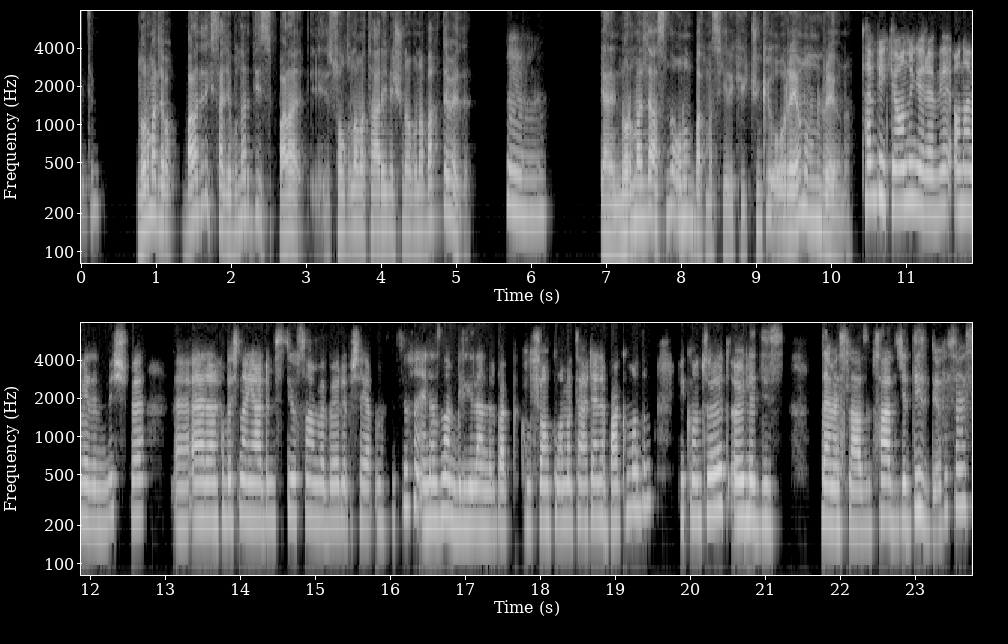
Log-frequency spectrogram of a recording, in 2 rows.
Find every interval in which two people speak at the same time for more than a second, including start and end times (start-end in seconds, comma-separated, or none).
none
